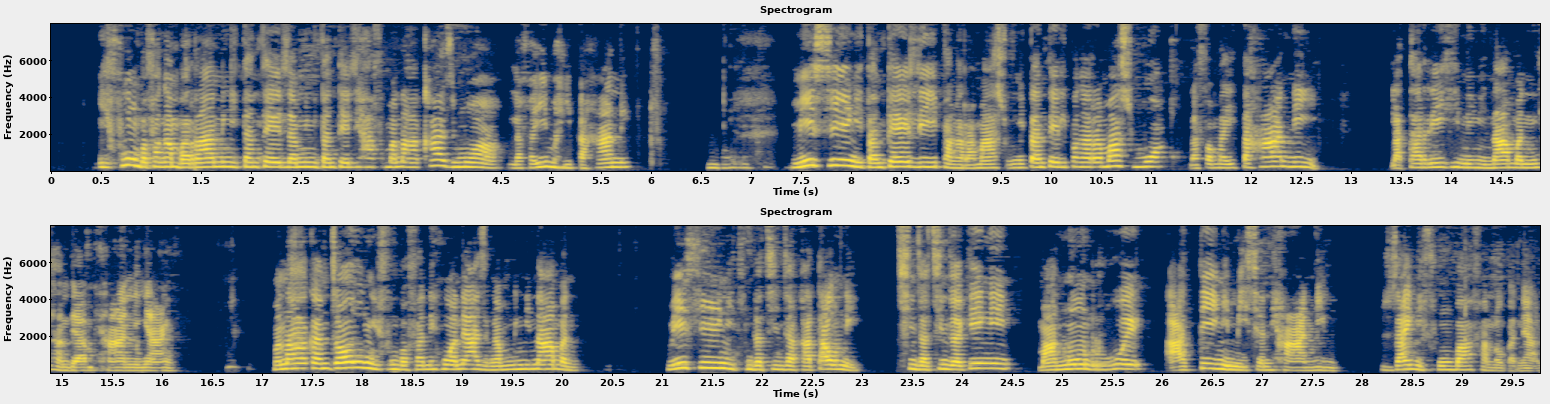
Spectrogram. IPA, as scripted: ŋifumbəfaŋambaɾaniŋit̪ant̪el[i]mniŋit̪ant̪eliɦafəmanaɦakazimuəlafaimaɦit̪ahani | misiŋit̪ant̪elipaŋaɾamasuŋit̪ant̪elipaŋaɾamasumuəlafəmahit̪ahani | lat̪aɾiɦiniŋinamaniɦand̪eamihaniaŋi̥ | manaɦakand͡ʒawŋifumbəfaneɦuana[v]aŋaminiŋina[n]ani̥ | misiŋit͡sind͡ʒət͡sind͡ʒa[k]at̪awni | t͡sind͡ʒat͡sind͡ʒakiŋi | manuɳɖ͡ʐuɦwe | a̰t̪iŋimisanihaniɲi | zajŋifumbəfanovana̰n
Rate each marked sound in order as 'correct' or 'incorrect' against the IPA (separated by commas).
incorrect, incorrect, incorrect, correct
